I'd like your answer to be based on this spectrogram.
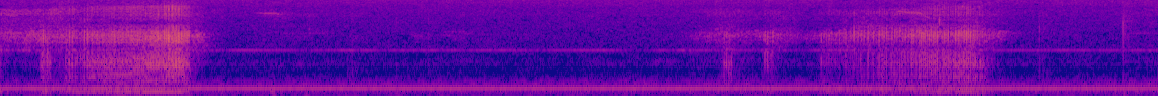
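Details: Two rough, rattling breaths about four seconds apart over a steady background hum; snoring.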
